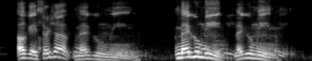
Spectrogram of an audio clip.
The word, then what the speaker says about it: Megumin: Megumin. Oh, JJK Modulo. Okay. Not Megumi. Me. I heard Megumi, bro. You You heard Megumi. I said I said Megumin or English, bro.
